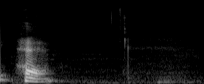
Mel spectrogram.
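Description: A man's voice ending a word, then a single faint click about a second and a quarter in.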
